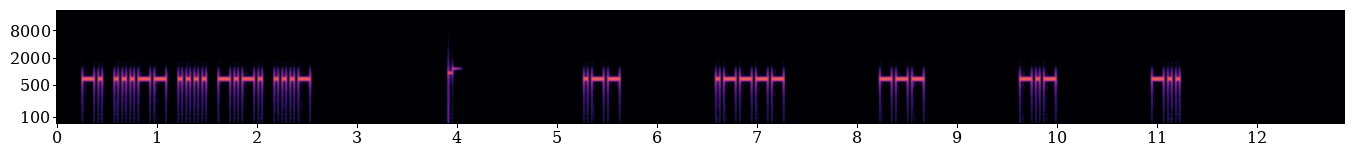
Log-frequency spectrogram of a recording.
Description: Morse code, heard as a keyed tone, about 28 wpm, spaced as for 13 wpm, 700 Hz. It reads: N3HCV W1OKD
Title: USA Call Signs - 5 Characters - 8x Character Spacing - 30wpm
